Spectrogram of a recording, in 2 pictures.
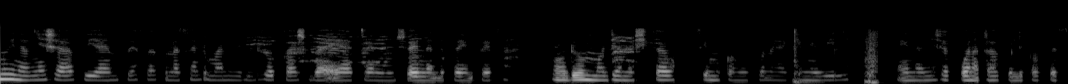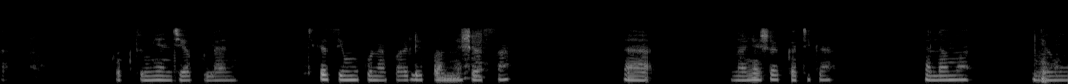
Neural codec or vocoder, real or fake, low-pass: none; real; 5.4 kHz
